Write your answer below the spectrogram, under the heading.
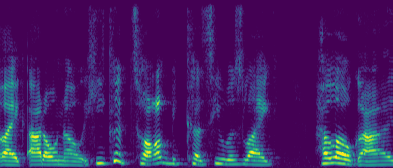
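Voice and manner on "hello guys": put-on calm tone, sounding unhappy. Retelling how he greeted them, frightening everyone, imitating a calm voice. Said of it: "It was like a calm voice".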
